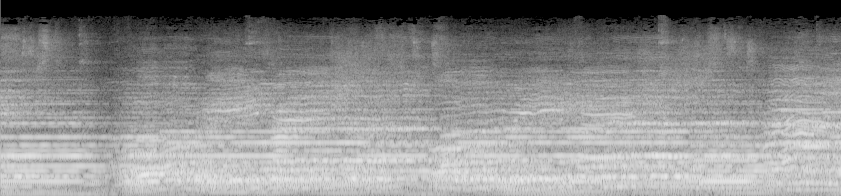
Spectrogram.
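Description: Church choir and congregation singing a hymn, sustained chords with a short break between phrases about a second in.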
